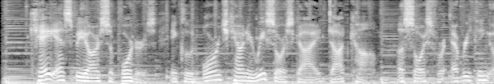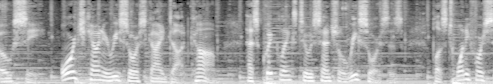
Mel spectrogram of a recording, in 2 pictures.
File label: Commercials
